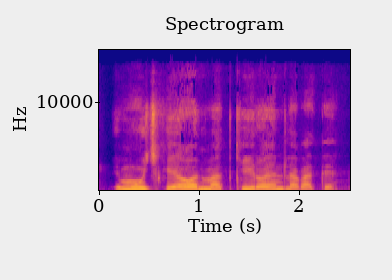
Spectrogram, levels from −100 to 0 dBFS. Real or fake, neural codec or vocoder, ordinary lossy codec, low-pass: fake; codec, 44.1 kHz, 7.8 kbps, DAC; AAC, 48 kbps; 14.4 kHz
